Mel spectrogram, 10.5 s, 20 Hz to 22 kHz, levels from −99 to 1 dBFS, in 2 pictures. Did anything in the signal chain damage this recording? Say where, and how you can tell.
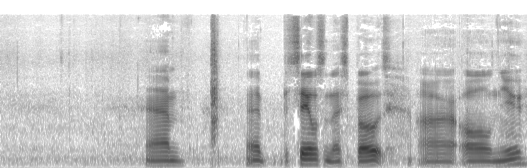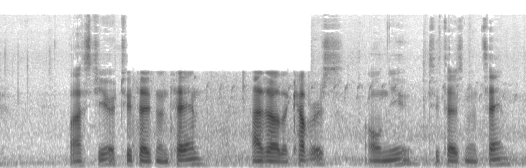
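Yes, at the input stage. From 6.54 to 8.38 s the audio turns boxy, with nothing above 3.8 kHz, a level change of roughly 5 dB and a fresh, low noise floor, then clears with no gap. Likely an input switched to a poorer device mid-recording.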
